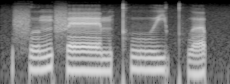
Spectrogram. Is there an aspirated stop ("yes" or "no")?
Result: yes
